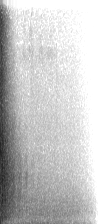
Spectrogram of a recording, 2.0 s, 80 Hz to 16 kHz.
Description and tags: Concrete Wall Outside 2
This is a free recording of a concrete wall outside of masmo subway station :)
Outside, Masmo, Concrete, Wall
